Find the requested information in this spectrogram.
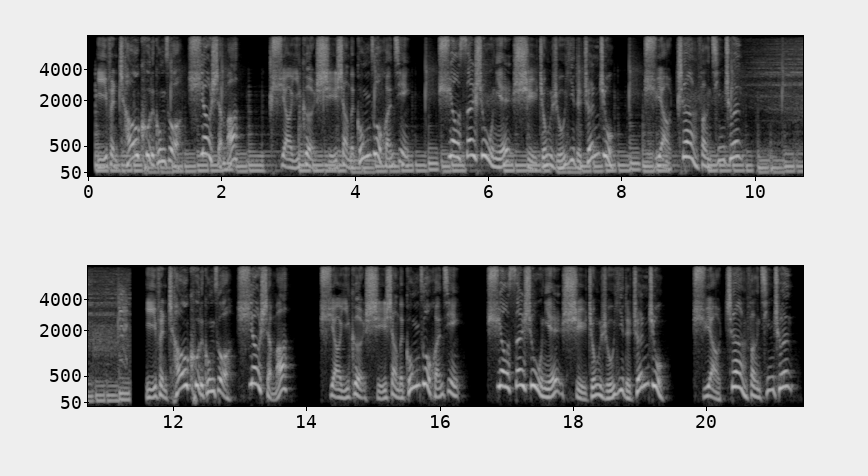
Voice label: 男 广告

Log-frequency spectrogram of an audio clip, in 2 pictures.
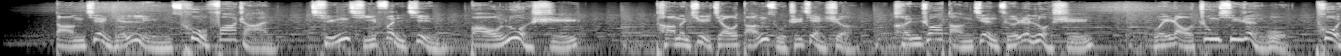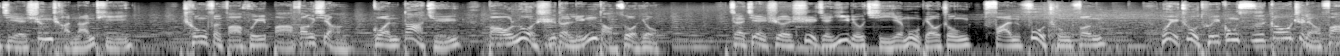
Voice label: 男 党建; 首钢京唐公司先进基层党组织

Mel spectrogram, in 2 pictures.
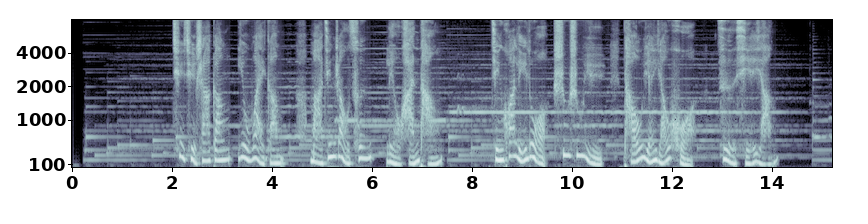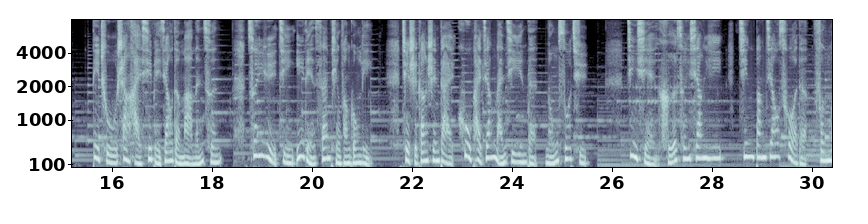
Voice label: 女 专题; 艺术赋能乡村振兴

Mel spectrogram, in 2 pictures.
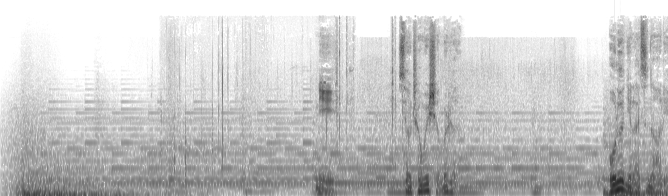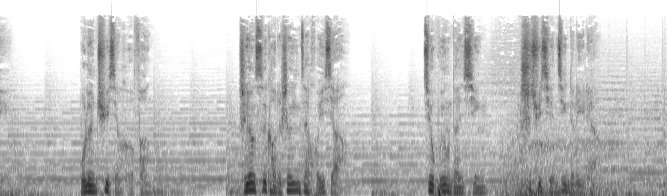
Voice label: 男 宣传片 质感

